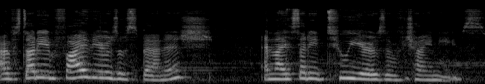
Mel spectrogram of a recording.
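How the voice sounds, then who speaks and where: A high-pitched woman's voice with lively intonation and a fairly slow pace, music in the background. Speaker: personal development coach. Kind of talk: live stream Q&A chat. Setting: live stream broadcast with music. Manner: animated.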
